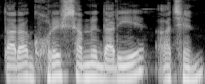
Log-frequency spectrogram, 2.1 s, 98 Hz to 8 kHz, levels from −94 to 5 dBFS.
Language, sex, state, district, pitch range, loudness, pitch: Bengali, male, West Bengal, Alipurduar, 125-140 Hz, -13 LUFS, 135 Hz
